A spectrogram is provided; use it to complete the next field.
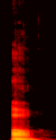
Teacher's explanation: आ के उच्चारण में हमारा मुंह सबसे अधिक खुलता है, इसीलिए इसे विवृत स्वर कहा जाता है।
